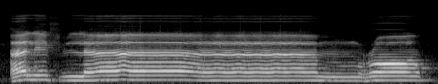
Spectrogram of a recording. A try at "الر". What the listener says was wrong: आपने यहाँ पे अलिफ को भी थोड़ा सा खींचा है, ये गलत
